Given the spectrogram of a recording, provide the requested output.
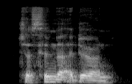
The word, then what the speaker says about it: Jacinda Ardern: Jacinda Ardern.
